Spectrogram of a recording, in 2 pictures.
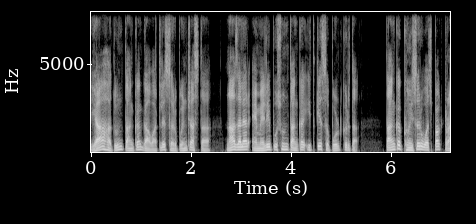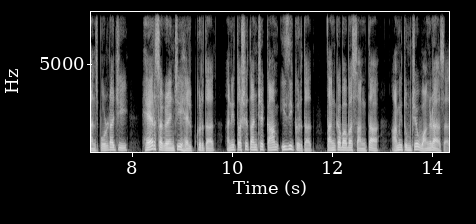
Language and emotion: Goan Konkani, neutral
